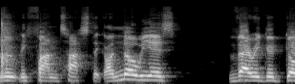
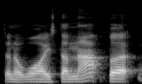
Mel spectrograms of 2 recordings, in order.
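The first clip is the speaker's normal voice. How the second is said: usual speaking voice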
